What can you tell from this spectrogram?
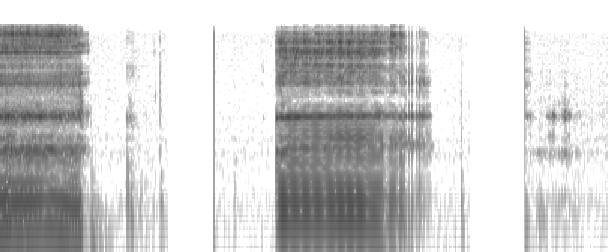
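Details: Deliberate smoky burps, exhaling smoke, first such recording: two long, loud, rumbling voiced belches, the second lasting about two seconds, with quiet gaps between. Burping.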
